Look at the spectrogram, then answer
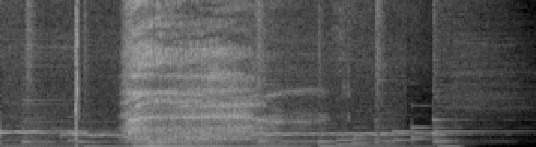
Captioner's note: sighs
